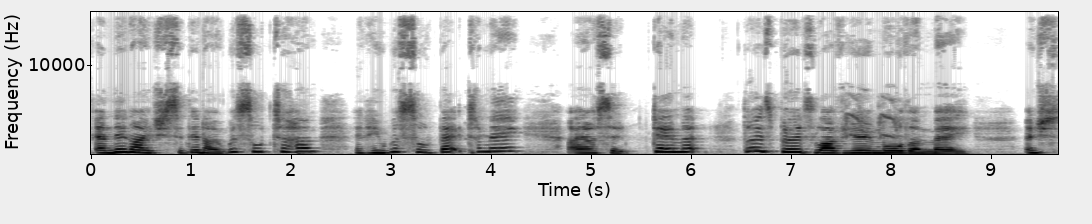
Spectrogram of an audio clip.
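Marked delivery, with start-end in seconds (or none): 0.0-0.6 imitated excited friend, higher and louder; eager, raised-voice quote; excited and happy. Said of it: "she was all excited and happy". 1.0-4.3 high-pitched imitation of an excited friend; excited, lifted quote; excited and happy. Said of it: "she was all excited and happy". 5.6-8.8 loud, high retold complaint; hammed-up put-out quote; mock indignant. Acts out her jealous complaint.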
